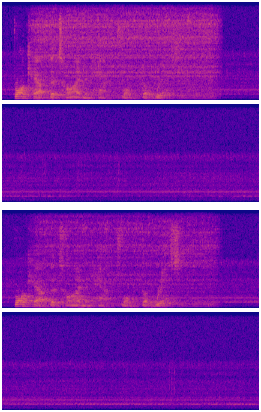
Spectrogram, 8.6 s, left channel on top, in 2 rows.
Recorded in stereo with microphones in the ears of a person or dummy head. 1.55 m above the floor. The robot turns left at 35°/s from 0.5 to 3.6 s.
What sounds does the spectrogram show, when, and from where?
0.2 s a man speaking: 65° left, 2.5 m; by 3.0 s 25° right, 2.5 m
